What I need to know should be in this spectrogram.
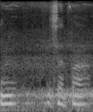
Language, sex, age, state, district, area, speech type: Manipuri, male, 60+, Manipur, Kakching, rural, spontaneous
